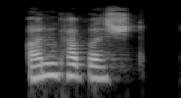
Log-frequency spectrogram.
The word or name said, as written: unpublished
